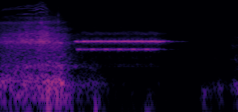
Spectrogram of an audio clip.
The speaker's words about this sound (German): Man sollte das Telefon abstellen, wenn man eine Podcast-Aufnahme macht. Ich lasse es jetzt erstmal nur klingeln.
